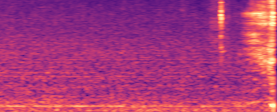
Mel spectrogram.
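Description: Quiet room tone: a low, even hiss under a faint steady hum, with one small click near the end.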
